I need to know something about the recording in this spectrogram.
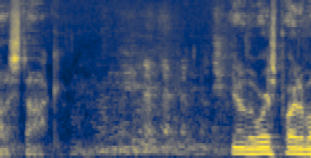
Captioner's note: laughter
